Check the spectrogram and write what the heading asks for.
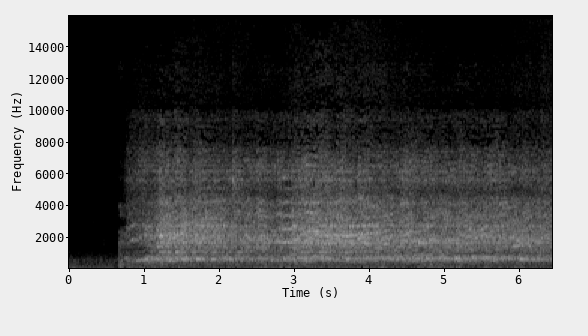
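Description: Canned studio-audience laughter from a laugh track, starting abruptly about half a second in and holding steady.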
